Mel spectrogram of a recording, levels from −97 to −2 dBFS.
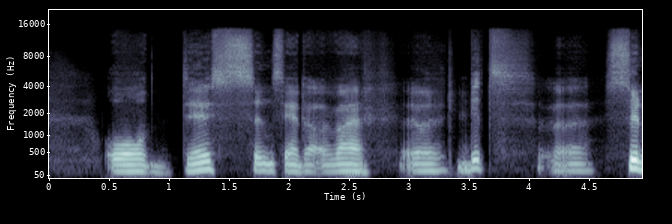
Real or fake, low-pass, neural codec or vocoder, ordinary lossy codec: fake; 14.4 kHz; codec, 44.1 kHz, 2.6 kbps, DAC; none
